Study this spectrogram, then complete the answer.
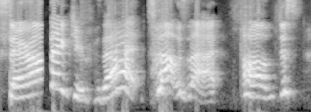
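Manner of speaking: usual speaking voice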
